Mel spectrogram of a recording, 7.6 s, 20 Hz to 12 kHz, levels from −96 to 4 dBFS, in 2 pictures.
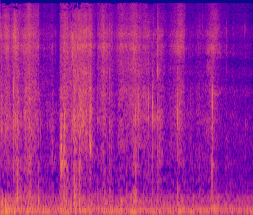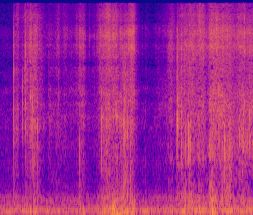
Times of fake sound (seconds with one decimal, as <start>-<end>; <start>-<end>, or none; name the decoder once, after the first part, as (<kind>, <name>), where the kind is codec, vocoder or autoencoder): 3.2-6.3 (codec, SNAC)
